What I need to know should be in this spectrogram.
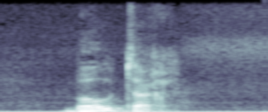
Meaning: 1. butter, a spread made from churned milk 2. a butter substitute, typically made of vegetable oils
- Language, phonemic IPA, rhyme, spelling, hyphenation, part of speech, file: Dutch, /ˈboːtər/, -oːtər, boter, bo‧ter, noun, Nl-boter.ogg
